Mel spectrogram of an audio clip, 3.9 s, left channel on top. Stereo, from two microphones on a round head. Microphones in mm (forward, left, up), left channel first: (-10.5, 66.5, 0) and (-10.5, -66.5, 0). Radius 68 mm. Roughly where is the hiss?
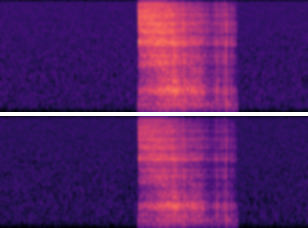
Left.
